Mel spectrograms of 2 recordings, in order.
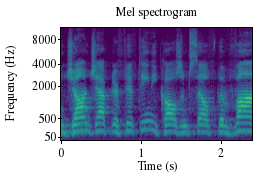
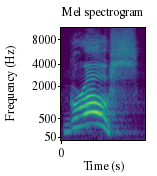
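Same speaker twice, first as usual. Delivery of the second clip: a loud, high, mock-disgusted cry; 9 semitones higher, 11 dB louder than usual. The crowd recoiling from eating flesh, loud mock disgust. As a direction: spit out the word like something tastes bad.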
